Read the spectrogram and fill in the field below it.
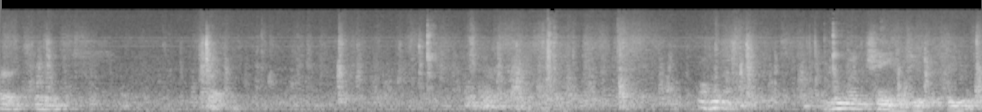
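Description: A woman speaks calmly into a microphone in a room with a slight echo.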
